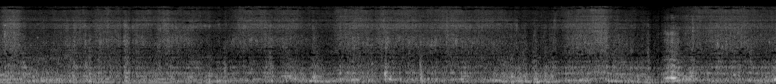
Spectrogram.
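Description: Pressure washer's rotary surface cleaner running over wet paving slabs: a steady rushing hiss of spinning water jets over the drone of the washer's motor. A short knock about two-thirds of the way through is the loudest moment.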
